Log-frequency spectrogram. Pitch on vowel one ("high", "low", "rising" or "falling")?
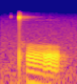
low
